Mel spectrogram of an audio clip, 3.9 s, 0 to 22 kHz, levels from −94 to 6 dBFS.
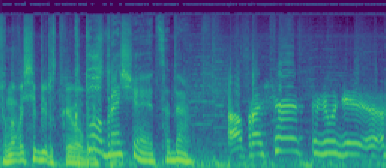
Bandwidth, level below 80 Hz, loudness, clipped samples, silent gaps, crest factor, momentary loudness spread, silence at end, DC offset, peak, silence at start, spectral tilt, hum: over 20 kHz; -32 dBFS; -18 LUFS; under 0.1%; none; 12 dB; 4 LU; 0 s; under 0.1%; -6 dBFS; 0 s; -5 dB/octave; none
